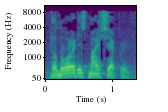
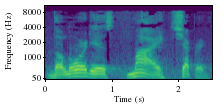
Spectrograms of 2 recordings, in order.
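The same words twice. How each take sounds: First: Said in the usual way. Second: Slow, with MY set apart and drawn out; stress on MY. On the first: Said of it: "is the opening statement". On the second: Retold or imitated. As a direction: lean deliberately on the word "my". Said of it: "She emphasized that word "my".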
